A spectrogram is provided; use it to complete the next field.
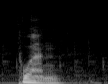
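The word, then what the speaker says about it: Tuyền: In English, it's generally pronounced the English pronunciation Tuan.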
